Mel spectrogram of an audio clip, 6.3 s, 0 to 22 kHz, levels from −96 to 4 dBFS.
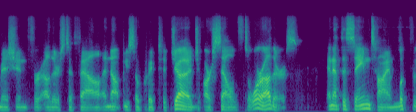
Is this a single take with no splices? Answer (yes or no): no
